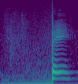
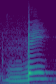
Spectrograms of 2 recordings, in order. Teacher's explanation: essa obstrução é total eu junto os lábios e só quando eu solto os lábios é que o o restante do ar passa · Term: oclusiva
